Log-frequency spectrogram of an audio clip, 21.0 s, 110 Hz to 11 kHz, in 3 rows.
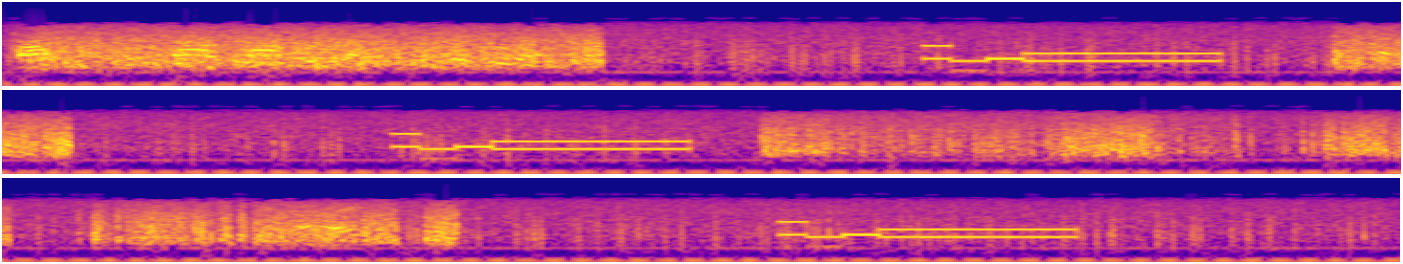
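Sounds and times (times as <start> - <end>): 
radio receiver static crackling: 0.0 - 20.9
brief pure tones: 4.6 - 6.1, 17.9 - 19.4.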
